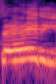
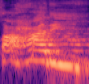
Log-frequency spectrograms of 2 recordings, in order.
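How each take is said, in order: First: The first vowel is an e sound. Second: The first vowel is an a sound. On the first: It means doing magic. The speaker calls it wrong. "দন্তেশ্বয় একান নয়" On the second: It means the pre-dawn meal. The speaker calls it right. "দন্তেশ্বয় আকা"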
